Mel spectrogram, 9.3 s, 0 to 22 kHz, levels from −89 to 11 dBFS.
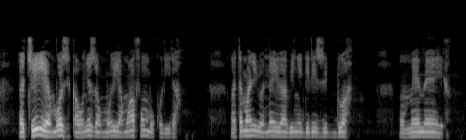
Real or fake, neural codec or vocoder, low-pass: real; none; 7.2 kHz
